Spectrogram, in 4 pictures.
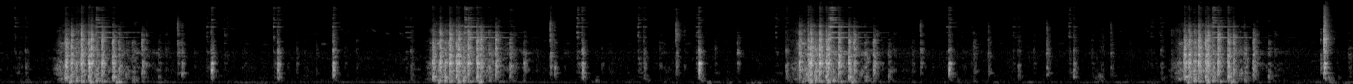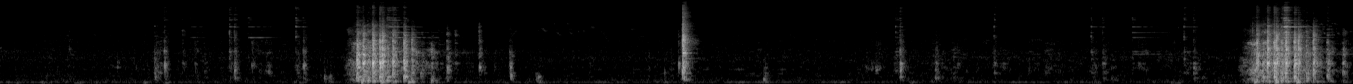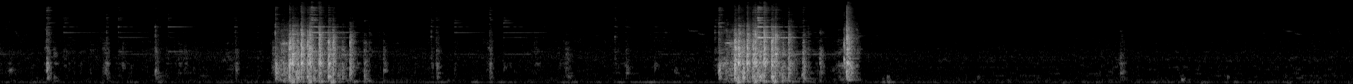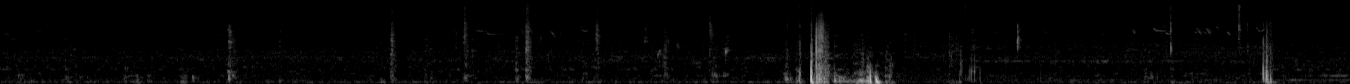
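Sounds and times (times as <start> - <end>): engine rattling: 0.0 - 14.2, 15.0 - 20.5, 22.2 - 36.0
recoil starter pull with rattling: 0.0 - 14.3, 15.0 - 19.3, 20.2 - 21.3, 22.2 - 36.0, 44.4 - 50.5
sharp clicks: 52.2 - 53.4.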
